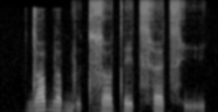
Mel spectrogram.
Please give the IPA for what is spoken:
d ɒ b ʌ b ṵ t z ɔ t ɾ i t͡sʰ ɜ t͡sʰ ḭ

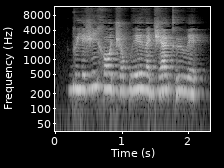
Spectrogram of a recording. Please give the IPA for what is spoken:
ɡ ʉ j e ʒ i x ɔ d͡ʒ ɔ bʱ e ð æ d͡ʒ æ kʼ ʉ β e

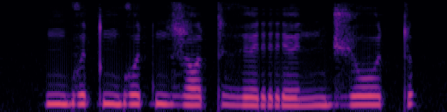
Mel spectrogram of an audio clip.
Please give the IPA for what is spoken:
ŋ ɡ ʊ˦ t ŋ ɡ o˦ t n z ɔ˧ t ɦ ɪ˨ r ɪ˨ n d͡ʒ o˦ t

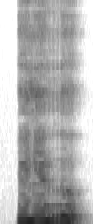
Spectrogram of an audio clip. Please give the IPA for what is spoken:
ẽ lʲ ɛ̃ r ə

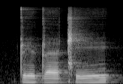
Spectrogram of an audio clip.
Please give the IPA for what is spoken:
ʈ e ɖ æ ǁ e

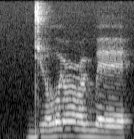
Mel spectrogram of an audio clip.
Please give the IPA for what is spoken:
dʲ ʉ lˠ y ʕ ʉ w ɛ

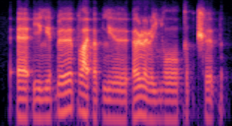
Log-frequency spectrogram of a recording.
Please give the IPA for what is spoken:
ʔ ɛ ʔ i lʲ ɛ ɓ øː p lˠ ɛ ʔ œ p lʲ øː ʔ œ ɭ ə ɭ i ʎ oː k ə p t͡ʃʰ ø p

